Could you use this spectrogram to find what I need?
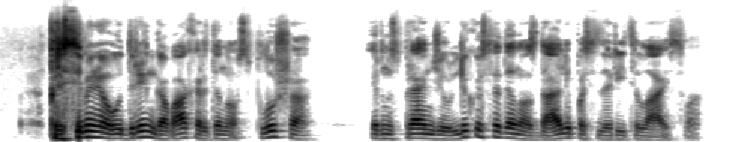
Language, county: Lithuanian, Klaipėda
